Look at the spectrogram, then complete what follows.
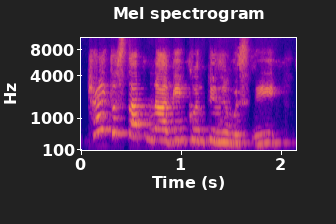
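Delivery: normal talking voice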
